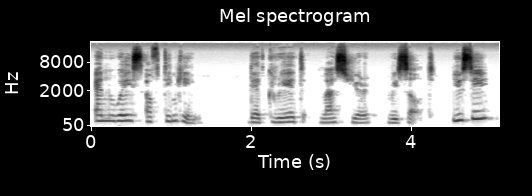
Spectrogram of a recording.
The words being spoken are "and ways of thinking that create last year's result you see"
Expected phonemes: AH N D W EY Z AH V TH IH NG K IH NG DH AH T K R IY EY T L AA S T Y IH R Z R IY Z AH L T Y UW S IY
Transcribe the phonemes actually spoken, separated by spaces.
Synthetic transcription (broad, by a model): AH N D W EY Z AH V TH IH NG K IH NG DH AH T K R IY EY T L AA S T Y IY R R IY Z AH L T Y UW S IY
